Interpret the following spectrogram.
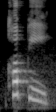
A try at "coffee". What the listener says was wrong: the Korean speaker is clearly pronouncing both words with a p sound and is finding it hard to clearly enunciate the f sound.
